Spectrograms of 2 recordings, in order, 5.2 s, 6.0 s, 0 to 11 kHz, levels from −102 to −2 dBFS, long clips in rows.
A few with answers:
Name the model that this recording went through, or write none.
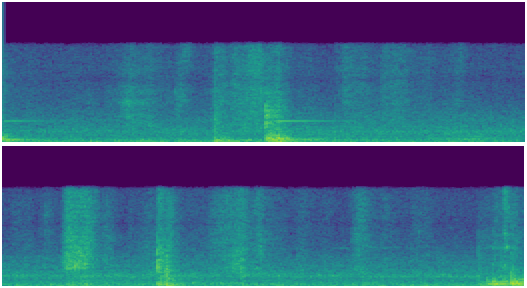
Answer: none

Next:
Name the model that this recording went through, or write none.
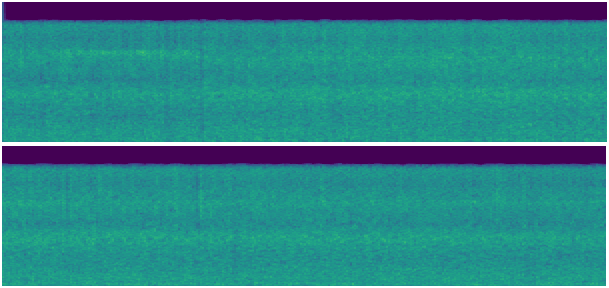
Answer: vocoder, WaveNeXt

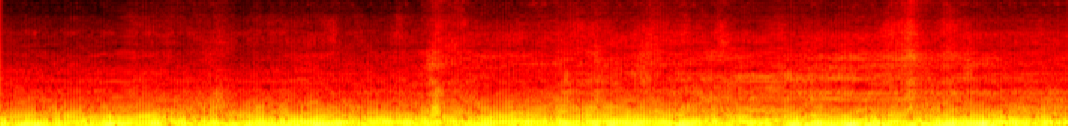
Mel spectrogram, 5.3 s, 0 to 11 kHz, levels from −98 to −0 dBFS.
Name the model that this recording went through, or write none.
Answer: vocoder, WaveNeXt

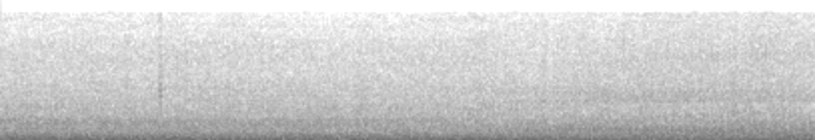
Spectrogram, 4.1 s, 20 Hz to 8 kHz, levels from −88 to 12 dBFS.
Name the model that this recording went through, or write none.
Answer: none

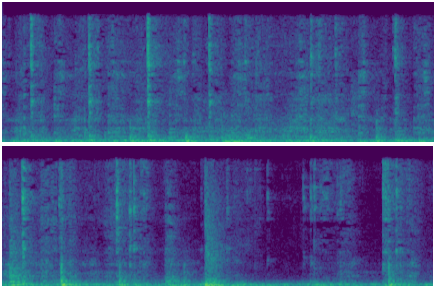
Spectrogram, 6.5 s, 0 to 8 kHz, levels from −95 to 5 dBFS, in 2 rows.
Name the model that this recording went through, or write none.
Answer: none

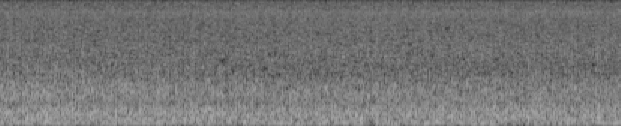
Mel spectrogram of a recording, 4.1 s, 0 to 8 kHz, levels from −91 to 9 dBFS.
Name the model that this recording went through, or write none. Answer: vocoder, WaveNeXt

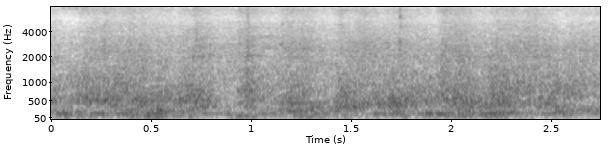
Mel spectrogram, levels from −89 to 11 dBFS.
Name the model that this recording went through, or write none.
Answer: none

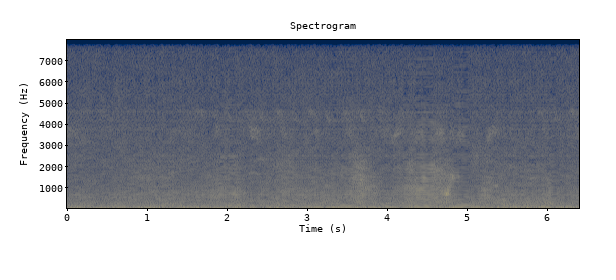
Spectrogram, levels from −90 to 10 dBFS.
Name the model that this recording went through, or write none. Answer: vocoder, WaveNeXt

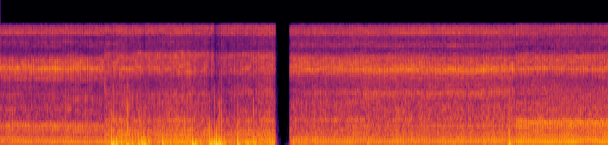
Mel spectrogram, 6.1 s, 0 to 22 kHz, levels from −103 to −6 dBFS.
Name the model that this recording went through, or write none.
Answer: none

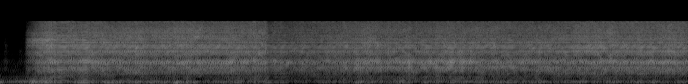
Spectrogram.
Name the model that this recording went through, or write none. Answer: vocoder, WaveNeXt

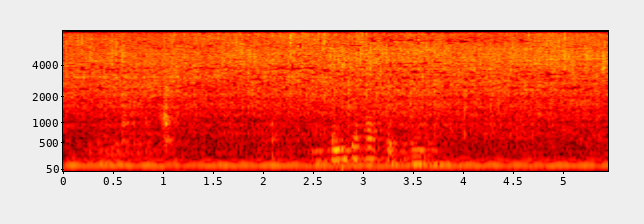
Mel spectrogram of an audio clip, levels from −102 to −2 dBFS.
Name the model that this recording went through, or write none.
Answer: none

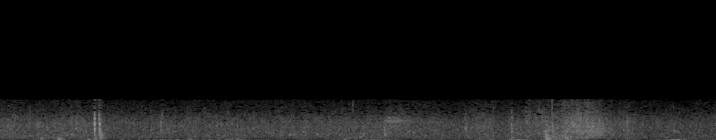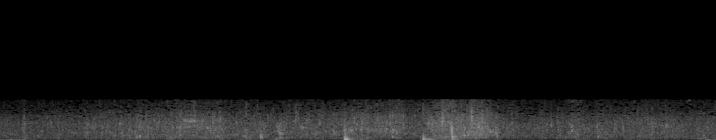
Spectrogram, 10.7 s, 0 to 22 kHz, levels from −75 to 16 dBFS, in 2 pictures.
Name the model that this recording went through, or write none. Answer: none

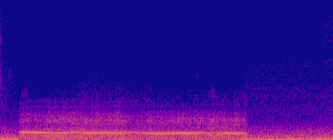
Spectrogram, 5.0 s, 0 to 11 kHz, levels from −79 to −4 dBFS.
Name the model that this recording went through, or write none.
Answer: none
